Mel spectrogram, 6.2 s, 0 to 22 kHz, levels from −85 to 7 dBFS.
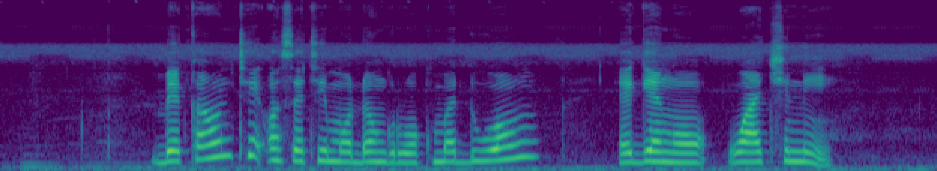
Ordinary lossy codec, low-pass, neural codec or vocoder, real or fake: none; none; none; real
